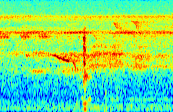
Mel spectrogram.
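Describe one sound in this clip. A golf club strikes a ball with a sharp smack.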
